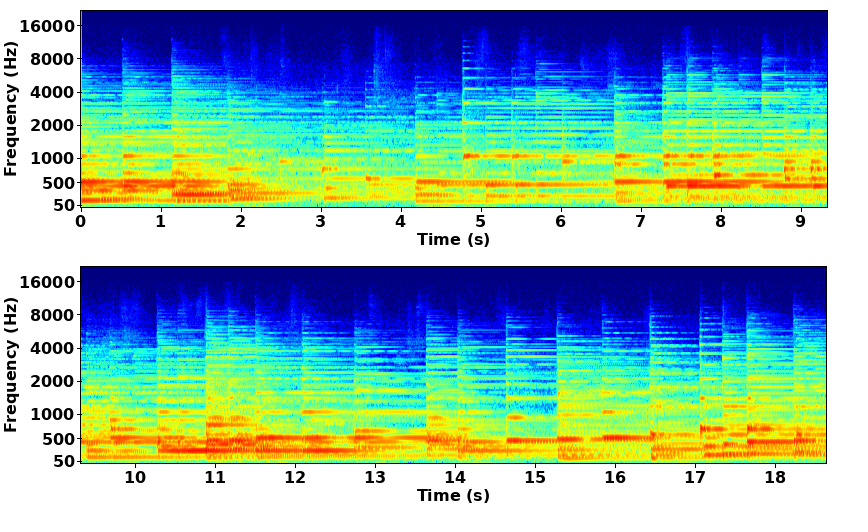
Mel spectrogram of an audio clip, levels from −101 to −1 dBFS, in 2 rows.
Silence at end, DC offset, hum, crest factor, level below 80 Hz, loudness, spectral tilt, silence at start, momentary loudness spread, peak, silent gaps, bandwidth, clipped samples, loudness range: 0 s; under 0.1%; none; 16 dB; -54 dBFS; -19 LUFS; -8.5 dB/octave; 0 s; 12 LU; -2 dBFS; none; 6.8 kHz; under 0.1%; 8 LU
